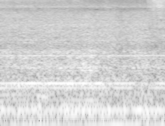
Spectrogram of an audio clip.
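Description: A steady low hum with a faint even background hiss, unchanging throughout.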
